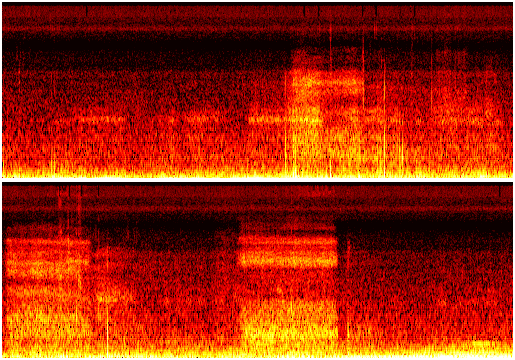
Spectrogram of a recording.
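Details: Sleeping puppy snoring indoors, with breathy, rasping snores coming in bursts every three to four seconds over a steady low hum.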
